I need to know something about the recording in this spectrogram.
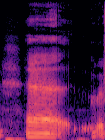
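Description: A man's held vocal hesitation, one drawn-out 'uhh' at a steady pitch starting about half a second in and lasting just under a second.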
